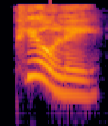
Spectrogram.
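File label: "purely", British English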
